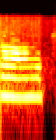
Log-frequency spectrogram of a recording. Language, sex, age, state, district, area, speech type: Gujarati, female, 18-30, Gujarat, Valsad, urban, conversation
